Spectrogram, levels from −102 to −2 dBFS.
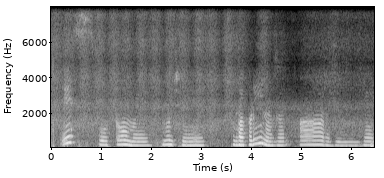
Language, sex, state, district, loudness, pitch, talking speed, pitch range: Hindi, female, Madhya Pradesh, Umaria, -20 LUFS, 215 Hz, 85 wpm, 205-235 Hz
